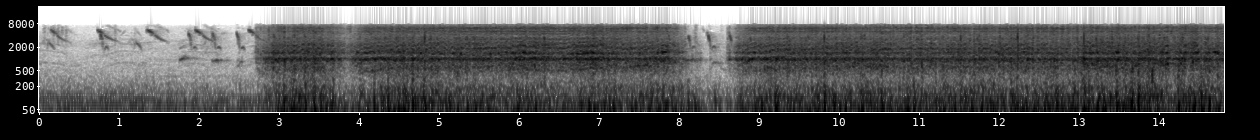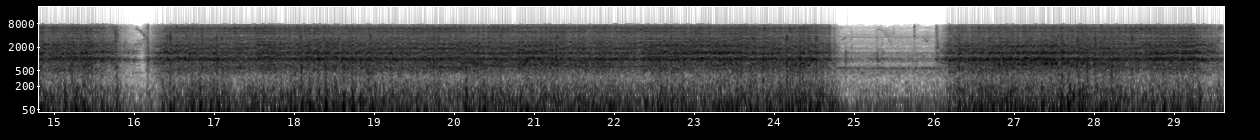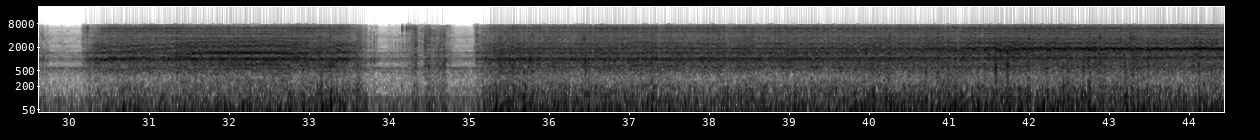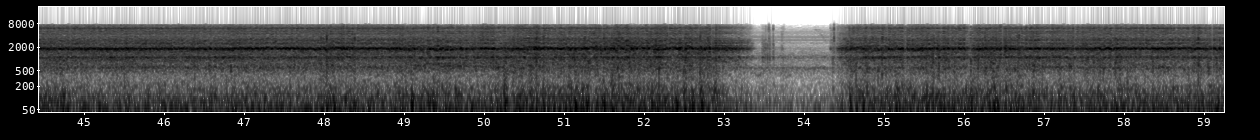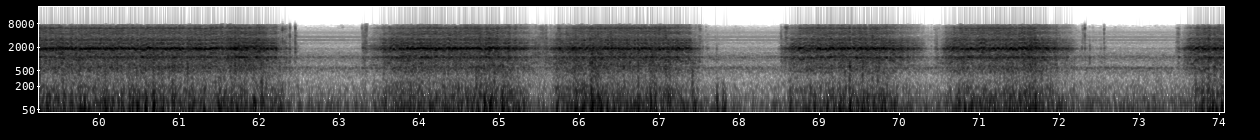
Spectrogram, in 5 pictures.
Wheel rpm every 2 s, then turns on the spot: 0, 60, 150, 150, 90, 160, 160, 130, 120, 160, 160, 160, 50, 120, 120, 100, 130, 50, 160, 160, 160, 160, 160, 160, 160, 160, 80, 100, 160, 160, 160, 50, 100, 100, 80, 80, 30.
24-26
